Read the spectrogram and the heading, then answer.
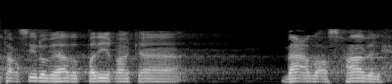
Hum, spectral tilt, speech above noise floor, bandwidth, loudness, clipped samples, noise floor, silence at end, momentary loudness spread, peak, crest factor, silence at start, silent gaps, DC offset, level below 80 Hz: none; -11 dB/octave; 33 dB; 5.4 kHz; -18 LUFS; under 0.1%; -50 dBFS; 0 s; 10 LU; 0 dBFS; 18 dB; 0 s; none; under 0.1%; -60 dBFS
